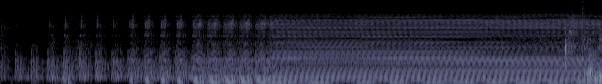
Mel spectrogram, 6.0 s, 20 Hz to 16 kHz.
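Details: Patient monitor NIBP pump runs during calibration with a Fluke ProSim 8 at a 100 mmHg target: a pulsing motor whir rising into a steady hum as it inflates toward the set pressure.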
